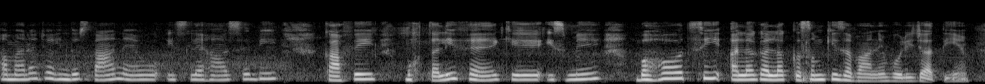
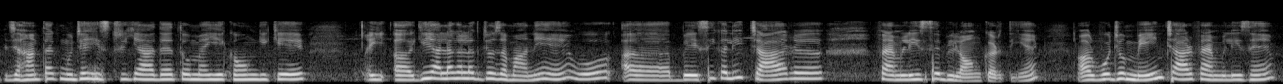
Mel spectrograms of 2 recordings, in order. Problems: none marked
